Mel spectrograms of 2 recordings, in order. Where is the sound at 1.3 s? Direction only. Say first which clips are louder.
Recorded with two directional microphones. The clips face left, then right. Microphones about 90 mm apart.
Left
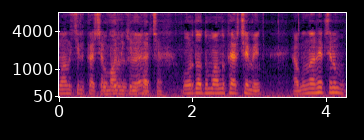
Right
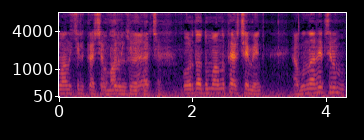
Left 6 dB; 60° left (ahead or behind).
